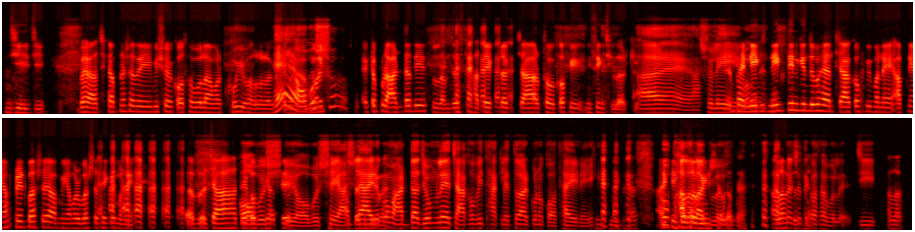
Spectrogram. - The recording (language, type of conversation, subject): Bengali, unstructured, চা আর কফির মধ্যে আপনার প্রথম পছন্দ কোনটি?
- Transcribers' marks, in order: laugh; unintelligible speech; laugh; laugh; laughing while speaking: "আপনার সাথে কথা বলে"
